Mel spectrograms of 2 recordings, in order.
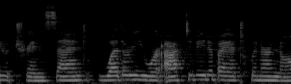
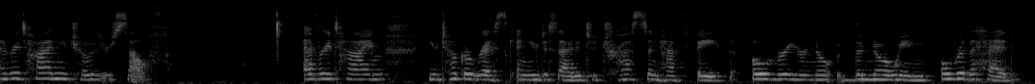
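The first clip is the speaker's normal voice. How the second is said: voice catching, choking up with emotion. Speaking to viewers about their unseen sacrifice, emotional, choking up. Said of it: "I'm sorry I'm getting emotional".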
